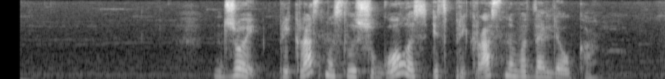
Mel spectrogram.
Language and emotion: Russian, positive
